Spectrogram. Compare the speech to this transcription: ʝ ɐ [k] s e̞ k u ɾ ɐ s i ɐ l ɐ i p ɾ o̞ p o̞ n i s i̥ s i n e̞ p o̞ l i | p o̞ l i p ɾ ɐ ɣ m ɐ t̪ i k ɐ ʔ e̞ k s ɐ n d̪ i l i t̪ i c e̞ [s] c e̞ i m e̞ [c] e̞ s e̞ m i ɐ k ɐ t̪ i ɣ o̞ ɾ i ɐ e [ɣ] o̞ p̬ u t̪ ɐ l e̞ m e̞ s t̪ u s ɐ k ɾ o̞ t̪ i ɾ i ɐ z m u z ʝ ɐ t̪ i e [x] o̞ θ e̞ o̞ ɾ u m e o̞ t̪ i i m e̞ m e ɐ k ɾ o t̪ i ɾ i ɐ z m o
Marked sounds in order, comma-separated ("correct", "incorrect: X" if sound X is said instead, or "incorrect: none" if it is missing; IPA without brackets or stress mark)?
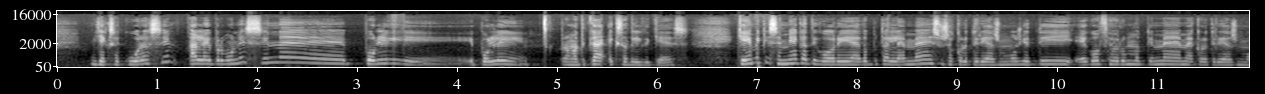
correct, correct, correct, incorrect: ð, incorrect: ɣ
